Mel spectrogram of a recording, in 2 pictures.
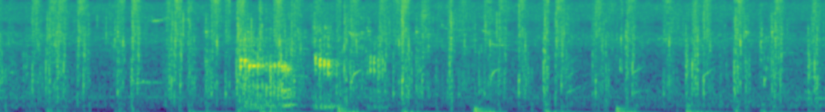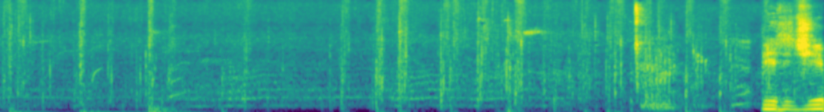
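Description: Footsteps patter steadily on a stone path.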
